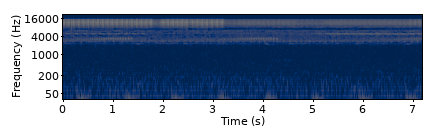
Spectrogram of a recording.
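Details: Crickets calling at night: several layered high, pulsing trills hold steady pitches, while a shrill buzzing band at the very top runs loud for about three seconds before dropping away, leaving a softer continuous chorus.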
